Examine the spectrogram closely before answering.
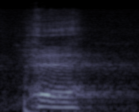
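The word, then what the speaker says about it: פה: Just peh.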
